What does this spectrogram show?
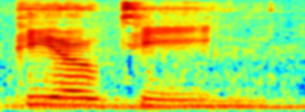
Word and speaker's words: poteen: It's Poteen, and it's pronounced poteen because it's the Irish language, Gaelic language.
